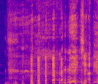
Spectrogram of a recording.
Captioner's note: harsh but fair giggles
